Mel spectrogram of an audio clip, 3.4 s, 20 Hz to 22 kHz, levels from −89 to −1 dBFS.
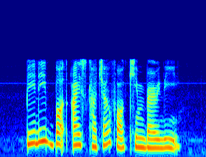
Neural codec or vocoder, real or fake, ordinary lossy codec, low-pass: none; real; MP3, 48 kbps; 5.4 kHz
